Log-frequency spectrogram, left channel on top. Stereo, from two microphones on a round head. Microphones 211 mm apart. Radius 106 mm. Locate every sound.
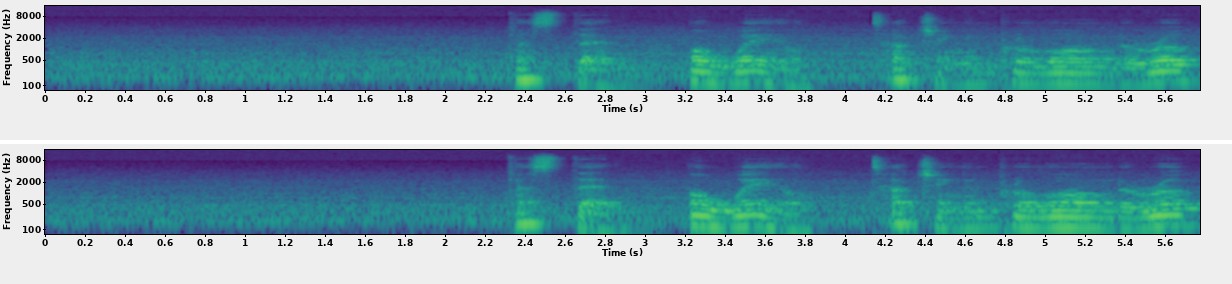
2.3 s a man speaking: 50° right (ahead or behind), 1.3 m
